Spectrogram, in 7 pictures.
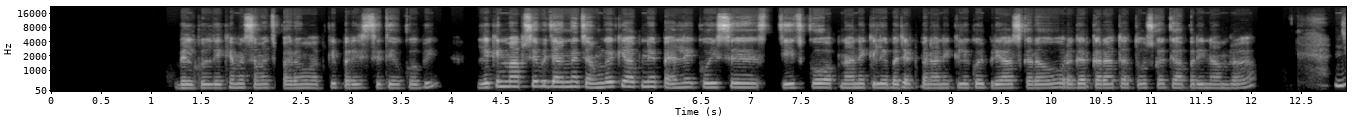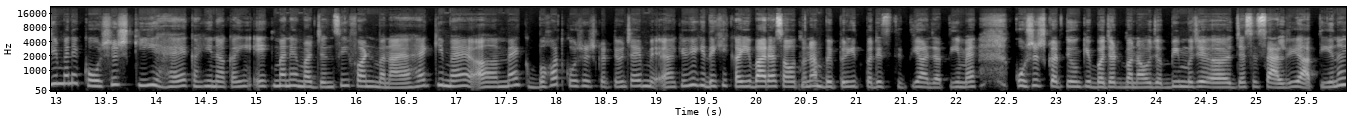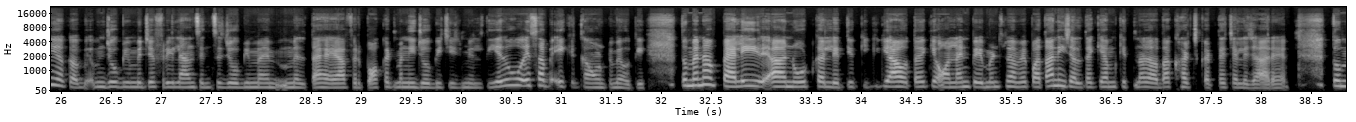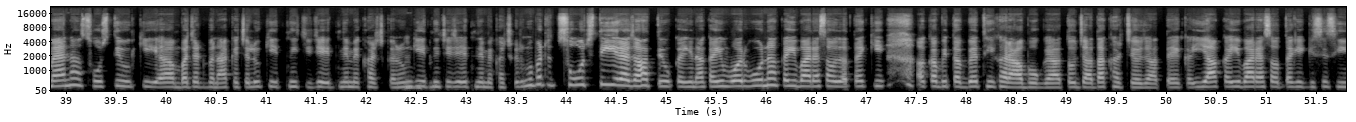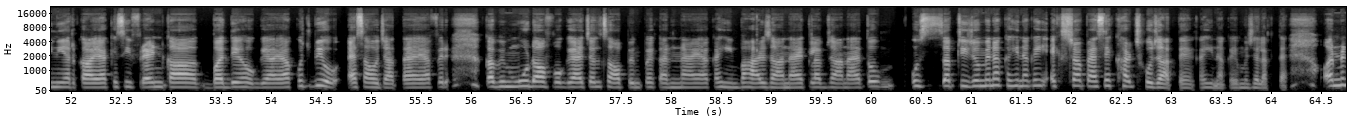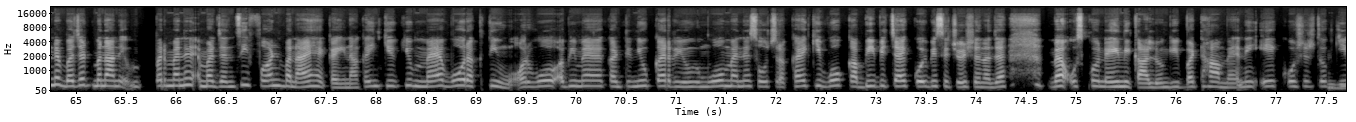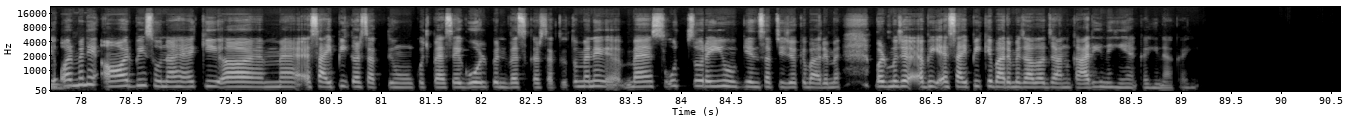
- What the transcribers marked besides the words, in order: in English: "इमरजेंसी फंड"; in English: "सैलरी"; in English: "पॉकेट मनी"; in English: "अकाउंट"; in English: "नोट"; in English: "पेमेंट्स"; in English: "बट"; in English: "सीनियर"; in English: "फ्रेंड"; in English: "बर्थडे"; in English: "मूड ऑफ"; in English: "शॉपिंग"; in English: "एक्स्ट्रा"; in English: "इमरजेंसी फंड"; in English: "कंटिन्यू"; in English: "सिचुएशन"; in English: "बट"; in English: "गोल्ड"; in English: "इन्वेस्ट"
- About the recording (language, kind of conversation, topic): Hindi, advice, क्यों मुझे बजट बनाना मुश्किल लग रहा है और मैं शुरुआत कहाँ से करूँ?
